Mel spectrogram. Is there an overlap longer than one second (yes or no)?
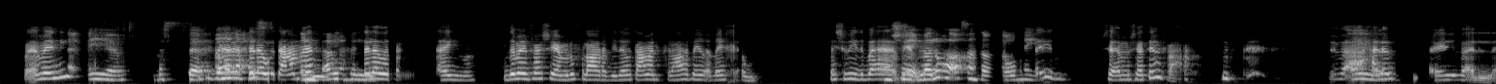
yes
